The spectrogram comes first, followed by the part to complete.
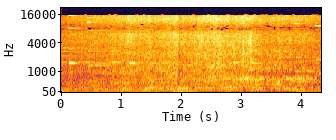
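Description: Small diesel dump truck driving past close by on a dirt track: a rough engine-and-body rumble, loudest about halfway through, with background music underneath.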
